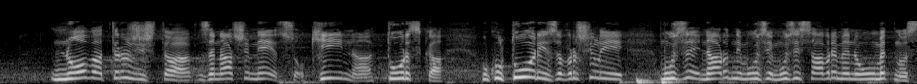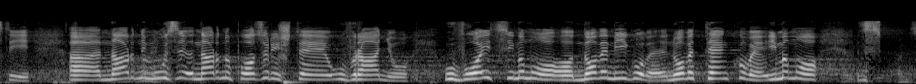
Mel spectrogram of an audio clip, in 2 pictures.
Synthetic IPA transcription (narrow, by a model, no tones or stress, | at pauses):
no̞ʋat̪r̩ʒiʃt̪azanaʃe̞meːso̞kʰiːnat̪uɾskaukulˠt̪uːɾizaʋr̩ʃilimuzenaːɾo̞d̪nimuzejmuzejsaʋɾe̞me̞neume̞t̪no̞st̪i | naːɾo̞d̪nemuzenaːɾo̞d̪no̞po̞zoɾiʃt̪e̞uʋɾaːɲu | uʋojt̪siimamo̞no̞ʋe̞miɡo̞ʋe̞no̞ʋe̞t̪eŋko̞ʋe̞imamo̞s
